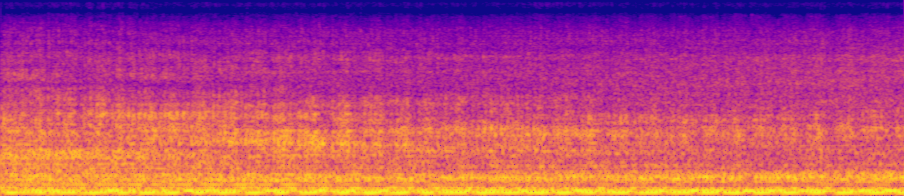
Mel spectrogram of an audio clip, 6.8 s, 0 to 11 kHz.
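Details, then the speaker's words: Procharged GTO after fixing fuel pressure issue in custom in-tank dual-pump setup, second pump kicking on, pressure holding around 42 psi; warmed up, no leaks, steady even low rumble, no misses or knocks; normal running engine. "all right guys we got this thing running I'm not seeing any leaks fuel pressure is still holding per perfect pressure seems to be holding perfect"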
